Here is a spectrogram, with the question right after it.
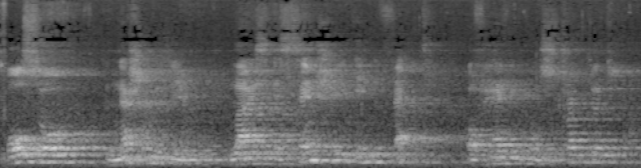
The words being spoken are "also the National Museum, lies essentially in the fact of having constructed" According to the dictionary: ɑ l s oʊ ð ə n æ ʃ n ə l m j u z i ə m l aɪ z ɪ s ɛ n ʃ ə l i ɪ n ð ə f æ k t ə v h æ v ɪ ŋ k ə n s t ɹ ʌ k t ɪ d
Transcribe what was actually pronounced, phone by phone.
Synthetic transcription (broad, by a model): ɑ l s oʊ ð ə n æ ʃ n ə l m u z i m l aɪ z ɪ s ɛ n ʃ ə l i ɪ n ð ə f æ k t ə v h æ v ɪ ŋ k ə n s t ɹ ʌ k t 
